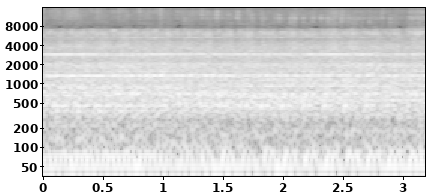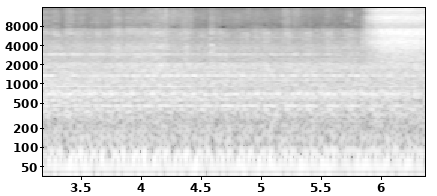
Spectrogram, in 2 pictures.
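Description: Class 66 diesel locomotive's EMD two-stroke V12 engine idling steadily with a deep rumble and a few steady tones while the train stands at a signal.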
